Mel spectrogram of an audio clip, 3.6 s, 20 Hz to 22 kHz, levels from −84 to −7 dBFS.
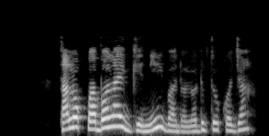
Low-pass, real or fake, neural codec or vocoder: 7.2 kHz; real; none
